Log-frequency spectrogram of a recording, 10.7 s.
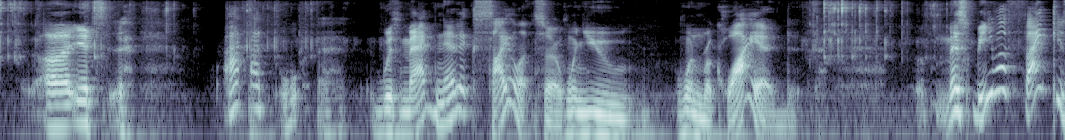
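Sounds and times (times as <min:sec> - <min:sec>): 
bear bells jingling: 0:00.0 - 0:03.4, 0:08.0 - 0:09.9
speech: 0:00.3 - 0:01.6, 0:02.2 - 0:08.4, 0:09.2 - 0:10.6.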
